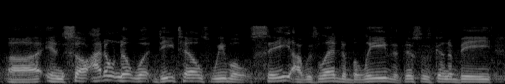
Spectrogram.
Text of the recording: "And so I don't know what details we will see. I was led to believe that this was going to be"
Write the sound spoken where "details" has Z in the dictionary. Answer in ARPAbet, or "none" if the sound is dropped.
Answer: Z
